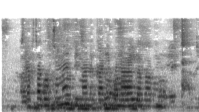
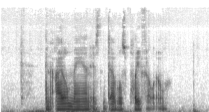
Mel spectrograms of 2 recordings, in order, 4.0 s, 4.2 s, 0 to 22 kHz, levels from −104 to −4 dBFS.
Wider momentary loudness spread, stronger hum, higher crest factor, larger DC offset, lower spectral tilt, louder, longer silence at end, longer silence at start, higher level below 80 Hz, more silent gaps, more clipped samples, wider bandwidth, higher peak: second, 10 LU vs 13 LU; neither; second, 14 dB vs 20 dB; neither; second, -6 dB/octave vs -7.5 dB/octave; first, -20 LUFS vs -32 LUFS; second, 0 s vs 0.2 s; about the same, 0.05 s vs 0.15 s; about the same, -50 dBFS vs -52 dBFS; neither; neither; second, 11.5 kHz vs 15 kHz; first, -6 dBFS vs -12 dBFS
